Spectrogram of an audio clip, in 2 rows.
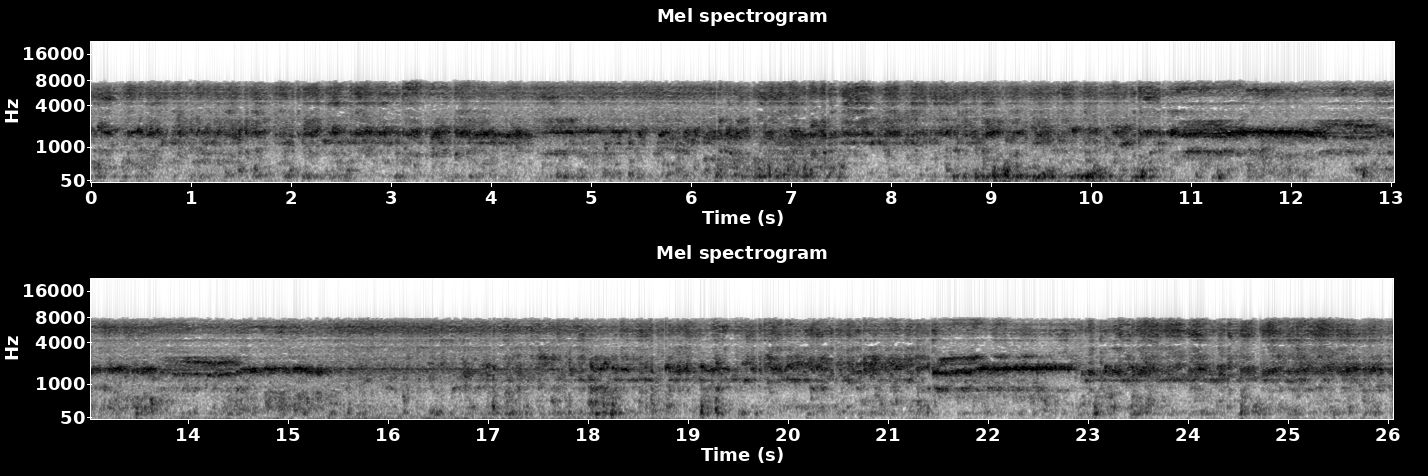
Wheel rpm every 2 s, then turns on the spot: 230, 230, 230, 240, 230, 230, 220, 230, 230, 230, 230, 230, 230.
none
